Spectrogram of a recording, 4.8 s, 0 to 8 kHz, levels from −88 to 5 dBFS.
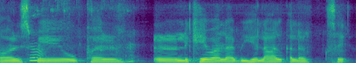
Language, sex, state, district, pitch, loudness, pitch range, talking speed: Hindi, female, Haryana, Rohtak, 175 Hz, -16 LUFS, 165-180 Hz, 140 wpm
